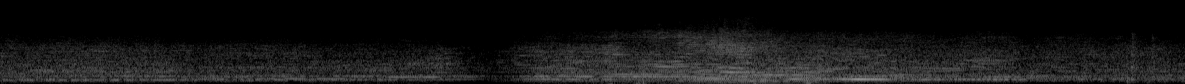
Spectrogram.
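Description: Stock cars in a NASCAR Weekly Series race at Tucson Speedway roar past at a distance, their engine noise holding steady, dipping briefly, then swelling again as the pack runs side by side.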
